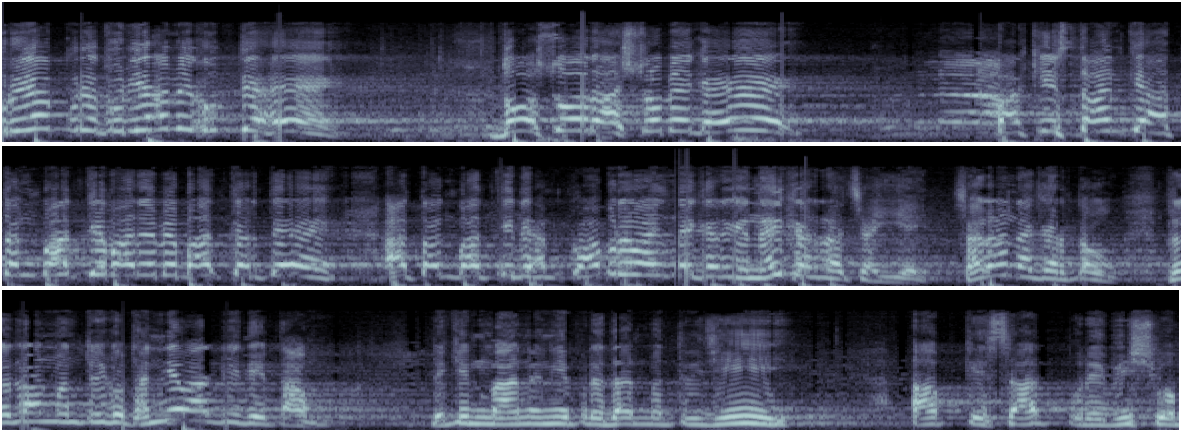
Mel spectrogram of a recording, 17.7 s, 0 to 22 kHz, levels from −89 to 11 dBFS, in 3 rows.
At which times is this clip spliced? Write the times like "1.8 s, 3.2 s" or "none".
none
